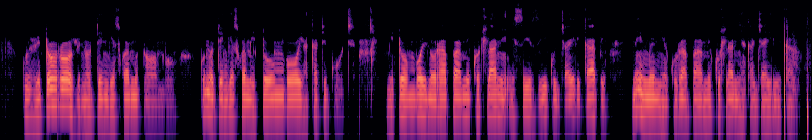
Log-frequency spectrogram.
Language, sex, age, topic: Ndau, male, 18-24, health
